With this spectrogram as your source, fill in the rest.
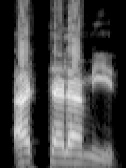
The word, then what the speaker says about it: التلاميذ: كلمة التلاميذ، اللام شمسية لأنها لا تنطق، وكذلك لوجود التاء وهو من حروف اللام الشمسية.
